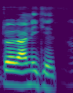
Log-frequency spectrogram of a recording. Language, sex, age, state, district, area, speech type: Bengali, male, 18-30, West Bengal, Uttar Dinajpur, urban, spontaneous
